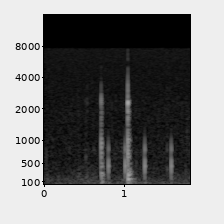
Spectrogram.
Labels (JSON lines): {"label": "biophony, knock croak", "recorder": "SoundTrap 300"}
